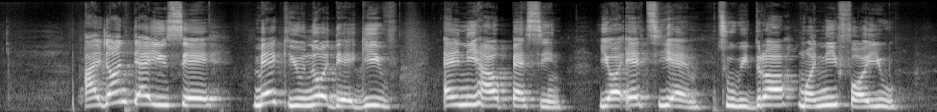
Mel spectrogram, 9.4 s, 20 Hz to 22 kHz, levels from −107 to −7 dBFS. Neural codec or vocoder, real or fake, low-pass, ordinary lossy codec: none; real; none; none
